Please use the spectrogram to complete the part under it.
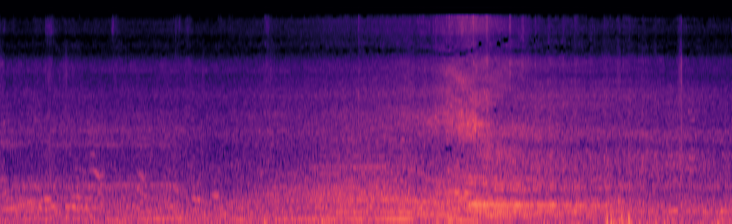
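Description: A motorbike engine hums and passes close by, then fades.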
